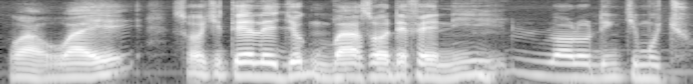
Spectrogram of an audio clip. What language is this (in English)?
Wolof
